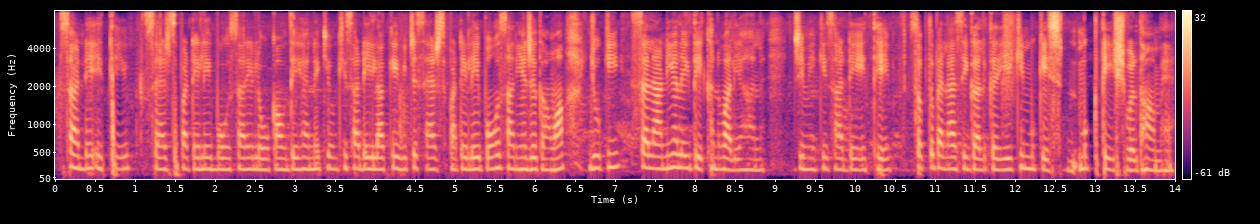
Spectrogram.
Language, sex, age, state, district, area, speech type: Punjabi, female, 18-30, Punjab, Pathankot, rural, spontaneous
